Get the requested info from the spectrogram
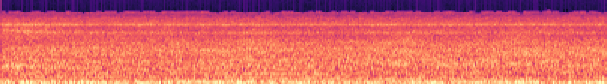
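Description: Steady low rumble of a motor workboat under way, its engine mixed with wind and water noise.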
